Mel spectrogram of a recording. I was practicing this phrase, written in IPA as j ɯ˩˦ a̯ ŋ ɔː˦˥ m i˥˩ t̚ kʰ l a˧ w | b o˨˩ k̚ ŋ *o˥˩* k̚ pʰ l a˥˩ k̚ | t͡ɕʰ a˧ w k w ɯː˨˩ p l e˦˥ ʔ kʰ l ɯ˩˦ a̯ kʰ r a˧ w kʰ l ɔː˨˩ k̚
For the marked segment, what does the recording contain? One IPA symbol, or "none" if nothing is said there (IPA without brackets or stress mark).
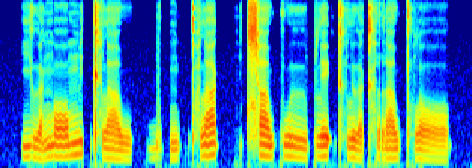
o˨˩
